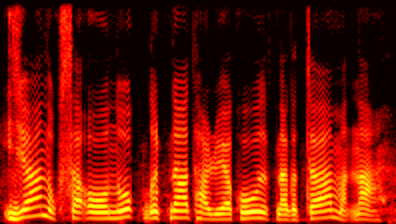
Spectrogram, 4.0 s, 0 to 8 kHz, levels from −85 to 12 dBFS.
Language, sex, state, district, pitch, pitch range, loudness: Garo, female, Meghalaya, South Garo Hills, 220 Hz, 210-240 Hz, -13 LUFS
